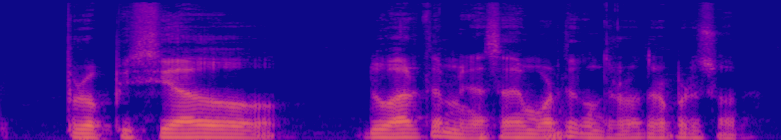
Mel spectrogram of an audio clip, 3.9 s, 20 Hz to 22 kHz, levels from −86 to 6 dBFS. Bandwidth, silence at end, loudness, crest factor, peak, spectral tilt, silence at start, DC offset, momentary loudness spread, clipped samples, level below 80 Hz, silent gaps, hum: over 20 kHz; 0.15 s; -35 LUFS; 18 dB; -16 dBFS; -6 dB/octave; 0 s; under 0.1%; 12 LU; under 0.1%; -60 dBFS; none; none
